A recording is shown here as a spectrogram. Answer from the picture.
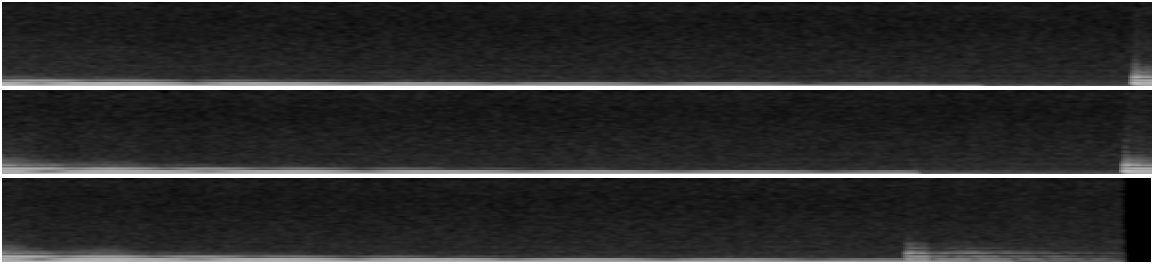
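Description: A large bowl bell struck at an even slow pace. It is still ringing from a strike just before, then is struck twice more, about every six seconds. Each strike gives a low ringing tone with a few higher overtones that fades for about five seconds and then cuts off sharply.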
